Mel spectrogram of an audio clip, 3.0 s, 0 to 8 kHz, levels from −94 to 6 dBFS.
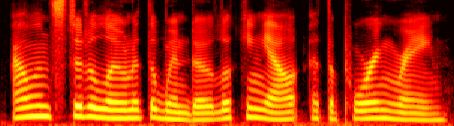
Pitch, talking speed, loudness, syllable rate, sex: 185 Hz, 235 wpm, -18 LUFS, 6.3 syllables/s, female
